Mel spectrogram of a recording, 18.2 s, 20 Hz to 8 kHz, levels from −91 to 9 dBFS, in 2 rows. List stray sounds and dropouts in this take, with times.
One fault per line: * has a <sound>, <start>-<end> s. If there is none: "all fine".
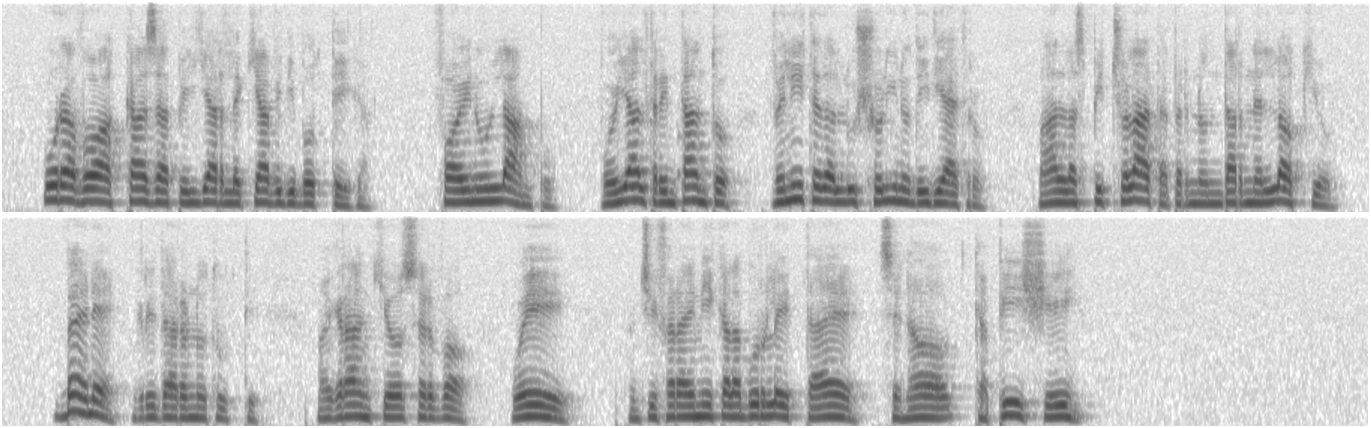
all fine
